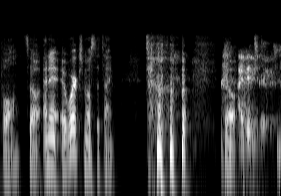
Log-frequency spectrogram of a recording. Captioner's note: laughs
